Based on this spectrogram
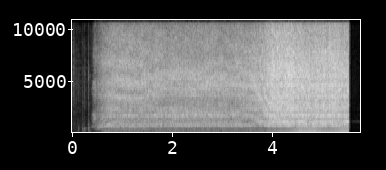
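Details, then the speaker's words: Hair dryer after its impeller was refitted on the shaft (glue advised if loose), which fixed a crackle like something rubbing at higher speed. It now spins up to a smooth whir and then second speed, with no rubbing: normal running. "всё на второй скорости никаких задиров нету всё работает отлично"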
